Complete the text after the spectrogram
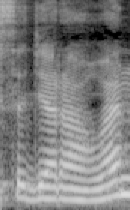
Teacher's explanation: penghilangan atau pelesapan R kemudian kata sejarah ditambah sufikan menjadi sejarahwan nah di jadi penghilangan atau pelesapan fonem H · dalam proses pengimbuhan akhiran wan pada dasar sejarah, maka fonem H pada dasar sejarah itu dilepaskan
